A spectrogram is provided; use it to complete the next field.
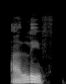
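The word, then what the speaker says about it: ألف: bersyakal maka cara bacanya Yang pertama Alif bukan a karena belum berharokat maka dibaca Alif kemudian Mbak fakta-fakta gym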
